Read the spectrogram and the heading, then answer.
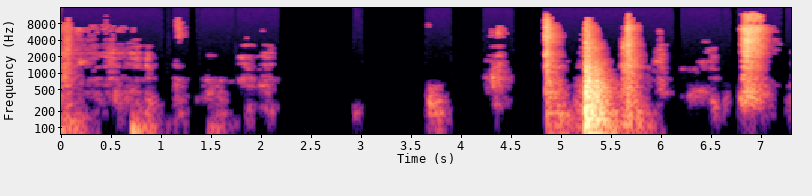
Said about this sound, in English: Forgot to shut the door.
